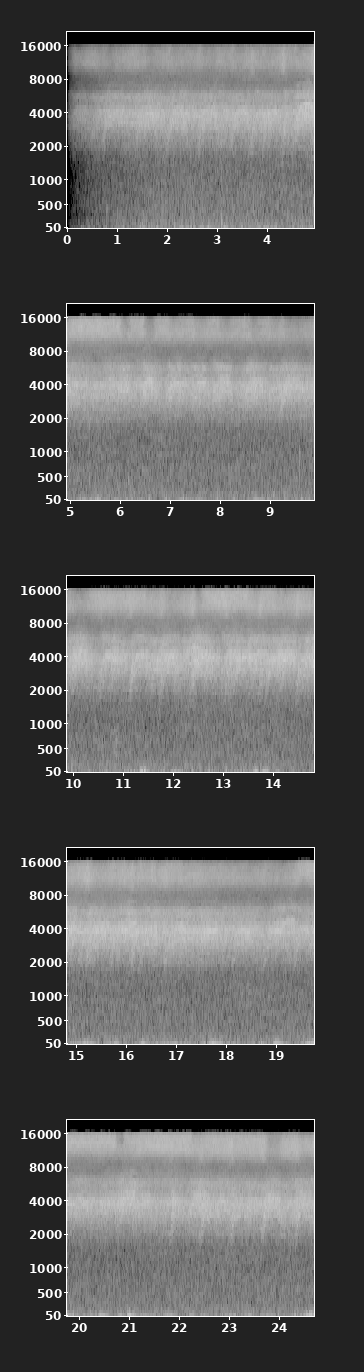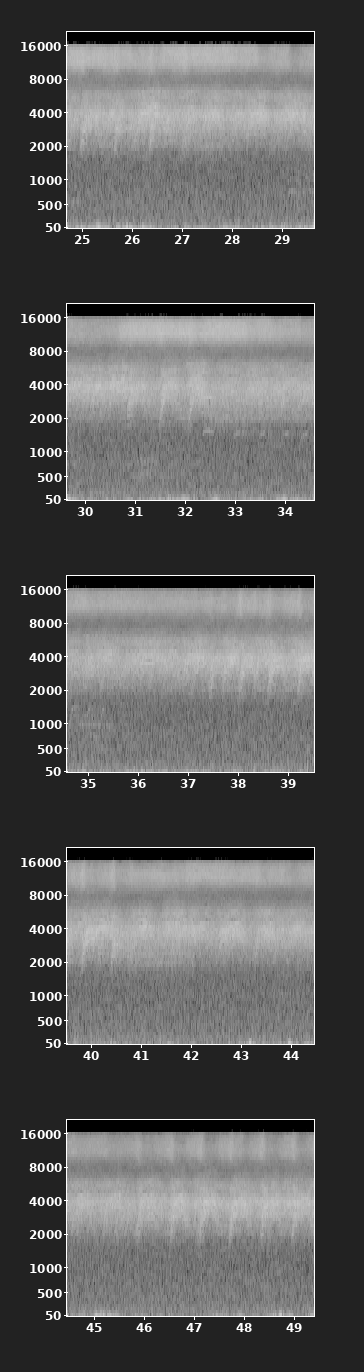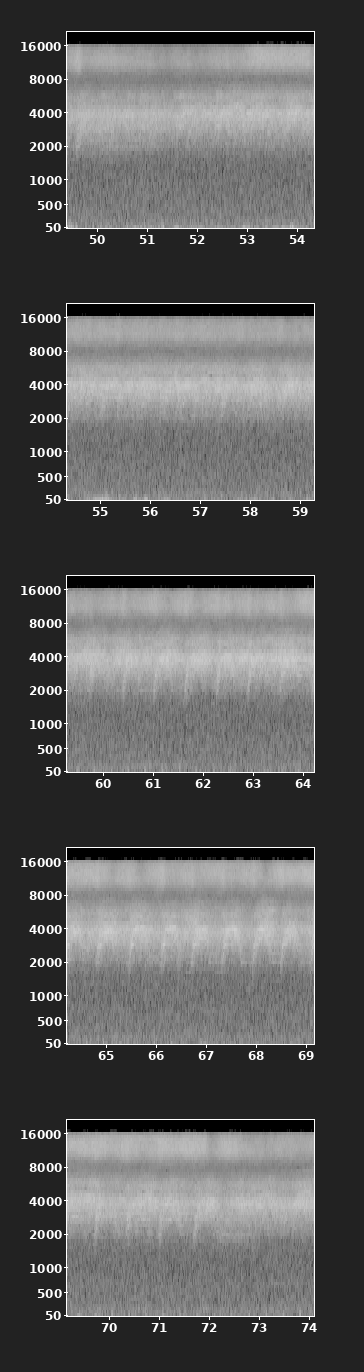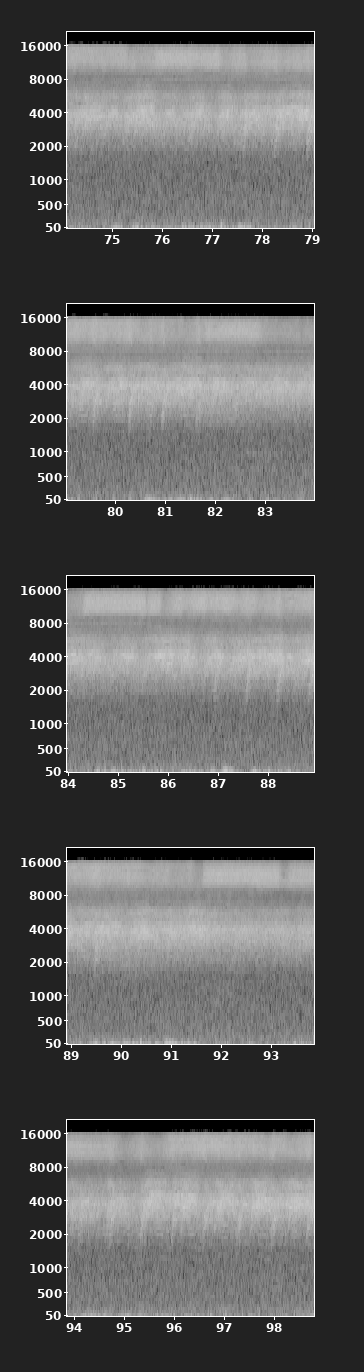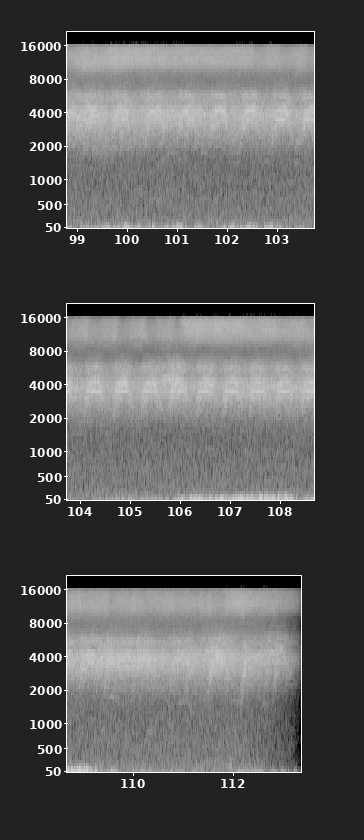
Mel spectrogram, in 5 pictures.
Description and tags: Cicadas and crickets at night near a river in Emei Shan (China)
china, cicada, cricket, crickets, emei, field-recording, insects, nature, night, river, shan, summer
